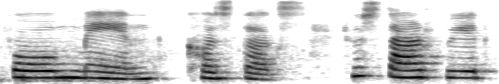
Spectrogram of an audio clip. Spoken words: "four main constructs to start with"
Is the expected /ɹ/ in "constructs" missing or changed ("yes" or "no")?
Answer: yes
